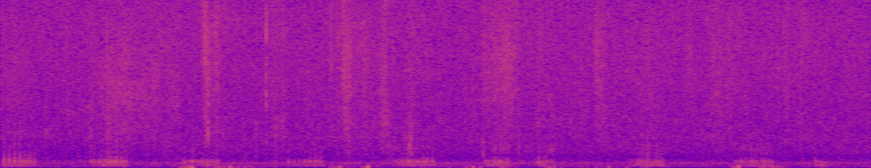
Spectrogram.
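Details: Indoor male house cat giving a strange purr, recorded on an iPod in a bedroom: deep, even rumbling pulses repeating about every second, with a few soft taps in the background.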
